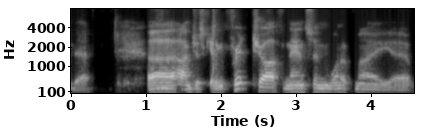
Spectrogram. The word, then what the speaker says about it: Fridtjof: to referred to the man in question as frigid manson now she's not wrong um i'm sure he spent most of his life rather cold but it's actually fritz off so i'm going to um just to start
